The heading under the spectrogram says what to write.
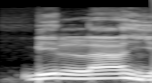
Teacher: lam jalalah yang didahului kasrah dibaca tarkik. Billahi lahnya kita panjangkan 2 harakat.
